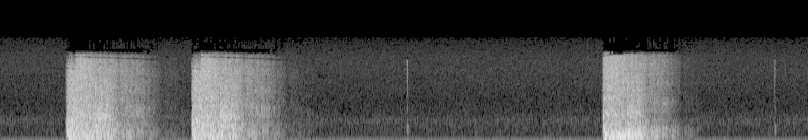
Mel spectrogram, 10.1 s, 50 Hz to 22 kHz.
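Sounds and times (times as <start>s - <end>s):
gunshots ringing out through a guesthouse: 0.8s - 3.6s, 7.6s - 8.6s.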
